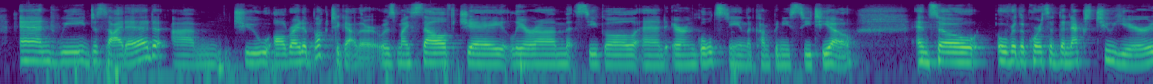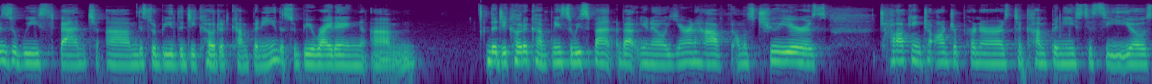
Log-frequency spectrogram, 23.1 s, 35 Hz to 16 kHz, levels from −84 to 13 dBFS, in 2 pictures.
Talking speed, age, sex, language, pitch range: 180 wpm, 20-39, female, English, 155-175 Hz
